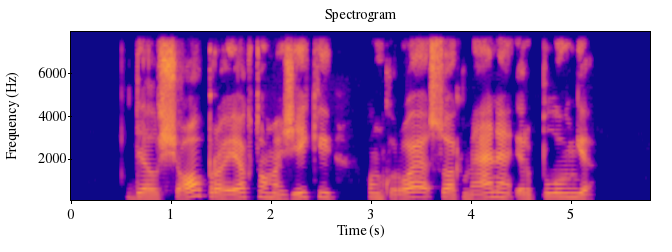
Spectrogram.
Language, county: Lithuanian, Kaunas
